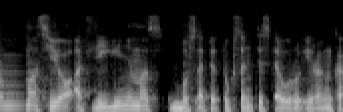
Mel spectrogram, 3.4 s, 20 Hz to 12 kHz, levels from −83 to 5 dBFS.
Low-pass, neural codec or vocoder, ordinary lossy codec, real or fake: 7.2 kHz; none; AAC, 48 kbps; real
